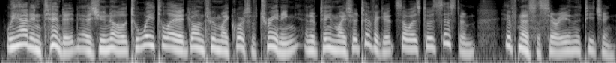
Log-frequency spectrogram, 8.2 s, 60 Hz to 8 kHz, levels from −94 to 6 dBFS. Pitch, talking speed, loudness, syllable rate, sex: 180 Hz, 225 wpm, -17 LUFS, 6.0 syllables/s, male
